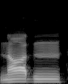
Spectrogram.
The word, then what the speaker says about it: Naudin: and if you need a little memory tool for that one it's like the car Audi with an on either side and that's an easy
